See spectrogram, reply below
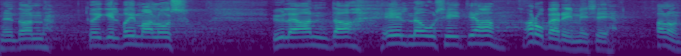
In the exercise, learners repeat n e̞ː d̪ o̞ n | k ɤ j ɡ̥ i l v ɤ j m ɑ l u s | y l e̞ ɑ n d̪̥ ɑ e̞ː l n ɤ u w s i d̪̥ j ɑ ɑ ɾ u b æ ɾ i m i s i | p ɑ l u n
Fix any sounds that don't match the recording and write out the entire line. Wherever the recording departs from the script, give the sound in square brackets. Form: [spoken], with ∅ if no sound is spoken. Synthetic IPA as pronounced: n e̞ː d̪ o̞ n | k ɤ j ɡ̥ i l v ɤ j m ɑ l u s | y l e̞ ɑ n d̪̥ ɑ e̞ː l n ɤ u w s i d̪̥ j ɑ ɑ ɾ u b æ ɾ i m i s i | p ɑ l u n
